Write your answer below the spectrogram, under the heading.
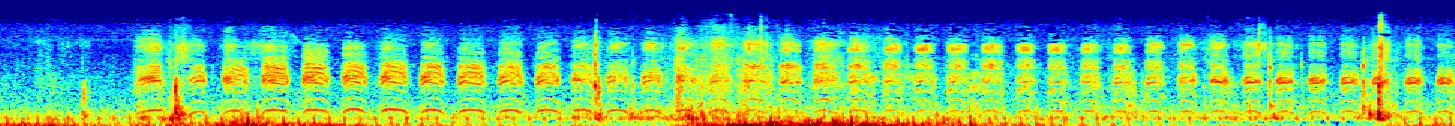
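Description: Waterfowl calling: a fast, even run of nasal calls, about four or five a second, starting about a second in and going on without a break. A sharp click sounds near the end.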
